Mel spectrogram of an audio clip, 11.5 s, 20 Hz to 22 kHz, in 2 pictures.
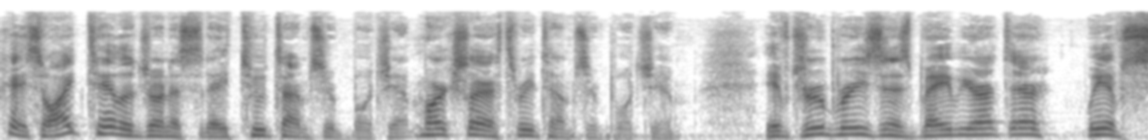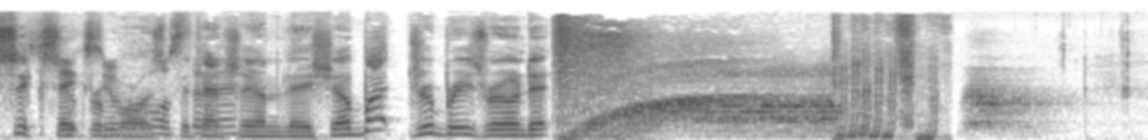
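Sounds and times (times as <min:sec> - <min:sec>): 
speech: 0:00.0 - 0:10.4
small dog barking inside a house: 0:10.6 - 0:11.0.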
